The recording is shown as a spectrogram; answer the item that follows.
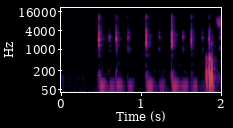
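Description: Computer keyboard keystrokes: a quick series of faint key clicks, about six or seven in a second and a half, starting about half a second in, as the keys are pressed to scroll.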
